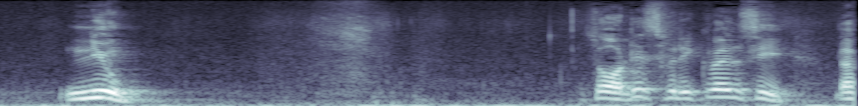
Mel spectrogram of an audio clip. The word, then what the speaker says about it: nu: This is pronounced as nu.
